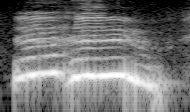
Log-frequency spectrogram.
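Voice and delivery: high, loud whoop of joy; cheering woohoo. Real, not acted. Host cheering that the show is officially sponsored. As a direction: whoop it out in celebration.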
